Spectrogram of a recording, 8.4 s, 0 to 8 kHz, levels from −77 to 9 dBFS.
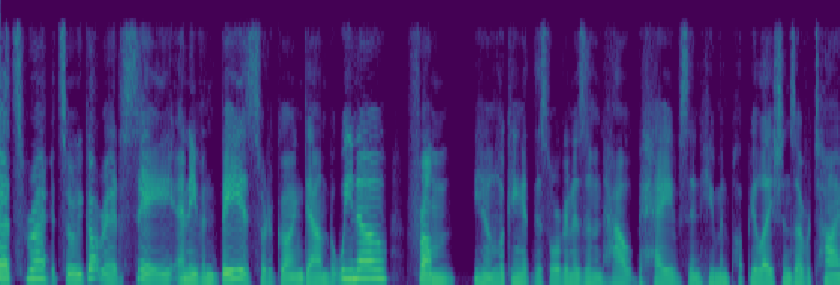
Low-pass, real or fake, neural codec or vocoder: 7.2 kHz; fake; codec, 16 kHz in and 24 kHz out, 0.4 kbps, LongCat-Audio-Codec, two codebook decoder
